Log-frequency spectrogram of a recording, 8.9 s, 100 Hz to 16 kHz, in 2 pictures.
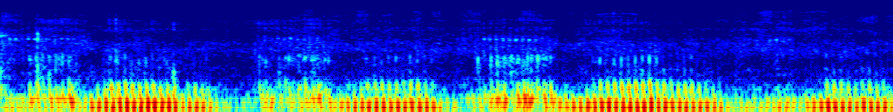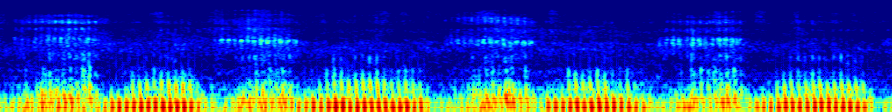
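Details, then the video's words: Cat purring steadily, a low rumbling drone broken into regular swells about every 0.7 seconds as the breath goes in and out, with faint soft rustles above. "Cat | purr | mendengkur"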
